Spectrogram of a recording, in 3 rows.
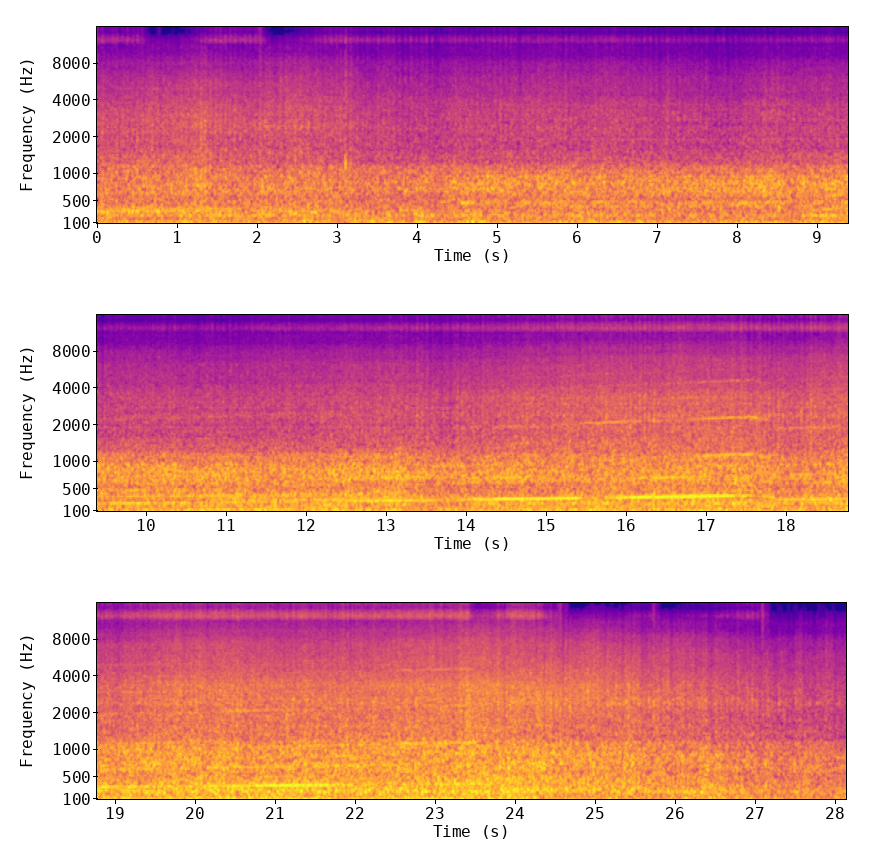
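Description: Chevrolet Camaro ZL1 1LE's supercharged 6.2-litre V8 driven hard on a race track, over a heavy low rumble of road and wind noise. Through the middle stretch the engine note climbs slowly and steadily under a long pull.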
